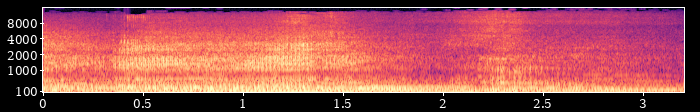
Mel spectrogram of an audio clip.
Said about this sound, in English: Noisy motorbike.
